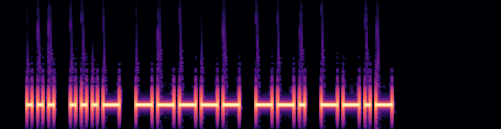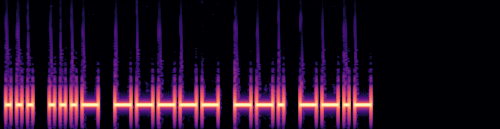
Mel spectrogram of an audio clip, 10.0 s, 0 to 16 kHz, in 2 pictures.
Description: Morse code, heard as a keyed tone, about 22 wpm, 700 Hz. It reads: SV0GQ SV0GQ
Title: DXCC-100 Call Signs - 5 Characters - Repeated 3x - 22wpm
